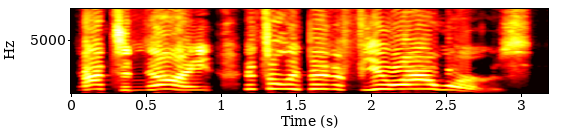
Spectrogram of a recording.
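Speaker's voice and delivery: high, loud outraged protest; upset shout. A narrator's reading. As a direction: shout it in disbelief. Daughter protests in disbelief.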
